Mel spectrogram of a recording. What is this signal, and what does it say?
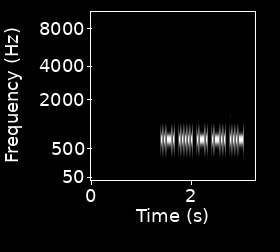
Morse code, heard as a keyed tone, about 37 wpm, 700 Hz. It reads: F5RLV
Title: DXCC-100 Call Signs - 5 Characters - 40wpm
